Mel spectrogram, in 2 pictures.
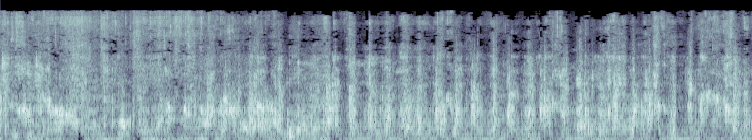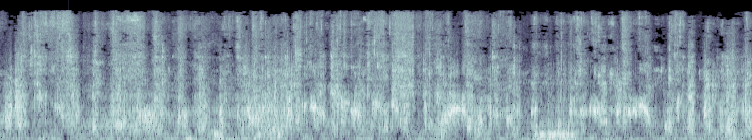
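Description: Close-miked chewing of crispy fried food: a dense, irregular run of crunches and crackles.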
